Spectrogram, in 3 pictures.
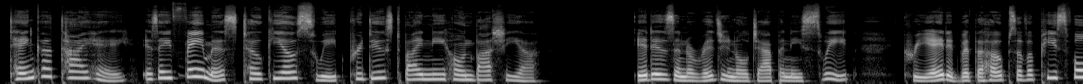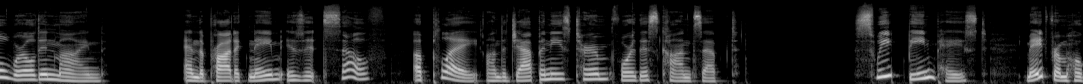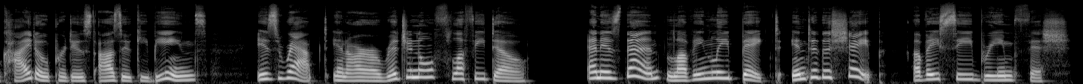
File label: english; tenka taihei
